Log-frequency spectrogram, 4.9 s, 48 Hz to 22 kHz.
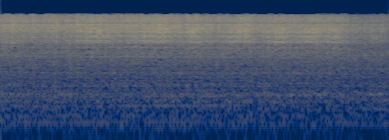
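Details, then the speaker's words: Hornby Class 31 Super Detail model diesel locomotive: the motor drives the gear and the roof fan. A constant high hissy whirr rises as speed increases; the fan drive is the noise source and is slated for removal. "so you can see here eyes the motor turns the drive gear turns on the fan turns and then faster we go the more noise and verbed perforation we can we can see up here and then we get into the high-speed noise"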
